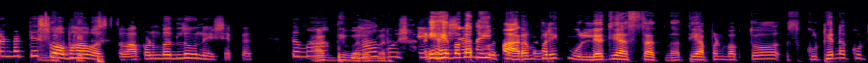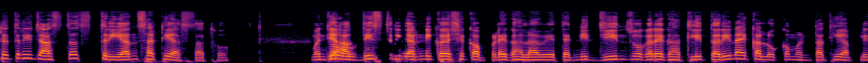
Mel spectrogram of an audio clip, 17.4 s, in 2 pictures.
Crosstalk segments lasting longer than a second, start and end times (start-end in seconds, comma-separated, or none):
3.2-5.5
